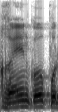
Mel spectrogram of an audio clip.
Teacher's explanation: فأغنی غین کو پر پڑھیں گے، غین حروف مستعلیہ میں سے ہے۔ حروف مستعلیہ 7 ہیں جن کا مجموعہ خص ضغط قز ہے، جو ہمیشہ ہر حال میں پر پڑے جاتے ہیں۔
